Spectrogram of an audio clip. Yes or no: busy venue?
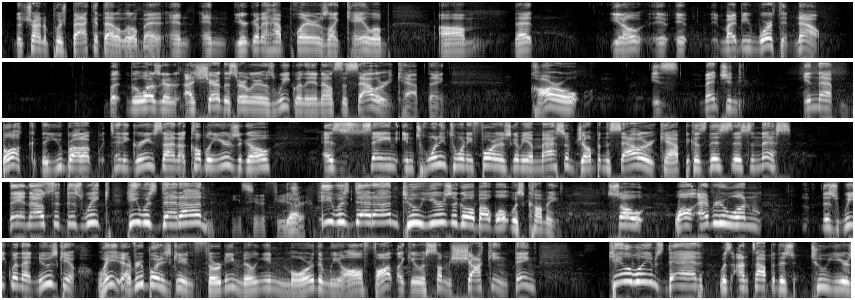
yes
